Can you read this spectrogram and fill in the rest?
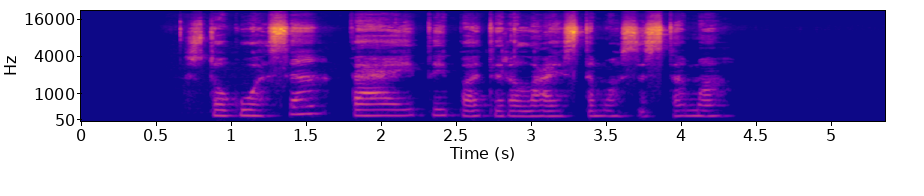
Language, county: Lithuanian, Kaunas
